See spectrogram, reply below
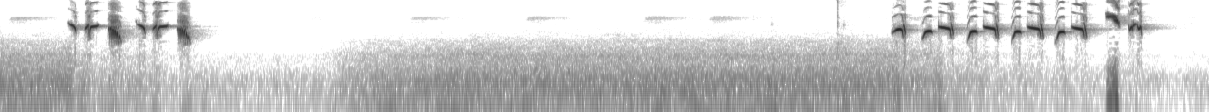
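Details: Blue-throated flycatcher giving wild-type song: two bursts of high, sweet, quickly repeated whistled notes, sharply falling, separated by several seconds of near silence with faint background rustle.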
